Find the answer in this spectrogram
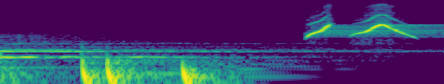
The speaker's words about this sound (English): Robert's mental rant is interrupted by a whistle.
